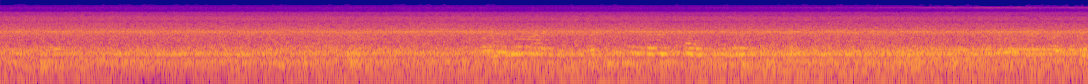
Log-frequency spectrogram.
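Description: Steady mechanical drone in an airliner's jet bridge and cabin during boarding, with a faint murmur of passengers' voices.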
